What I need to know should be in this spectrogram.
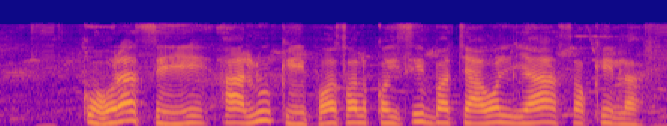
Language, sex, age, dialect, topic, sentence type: Bhojpuri, male, 25-30, Northern, agriculture, question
